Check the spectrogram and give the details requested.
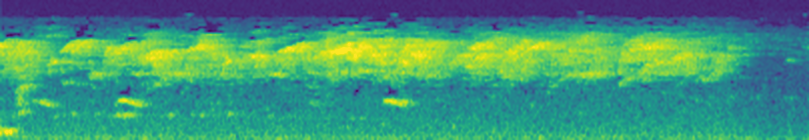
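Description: Birds chirping: a dense, quick run of high chirps that breaks off shortly before the end.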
